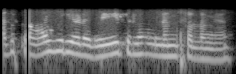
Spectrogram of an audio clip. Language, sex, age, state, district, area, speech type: Tamil, female, 18-30, Tamil Nadu, Namakkal, urban, conversation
